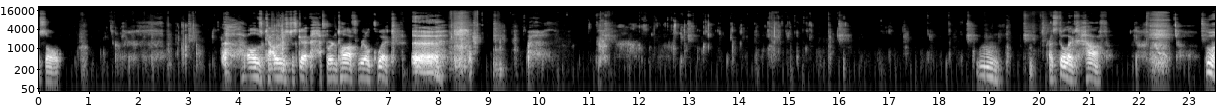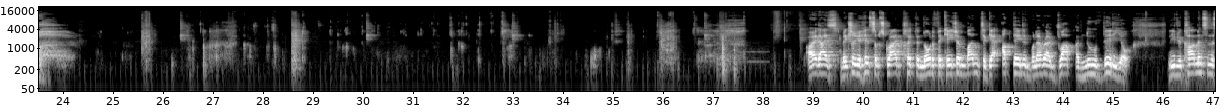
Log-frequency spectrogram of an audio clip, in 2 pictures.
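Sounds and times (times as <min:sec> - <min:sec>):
wet chewing mouth sounds: 0:00.7 - 0:03.6, 0:10.5 - 0:20.2, 0:24.6 - 0:37.2.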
